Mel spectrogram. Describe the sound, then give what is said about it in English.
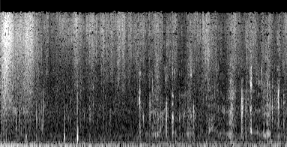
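Horses munching on their feed, with faint, soft crunching bites repeating in an irregular rhythm. “I just love the munchie sound. It's so relaxing.”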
